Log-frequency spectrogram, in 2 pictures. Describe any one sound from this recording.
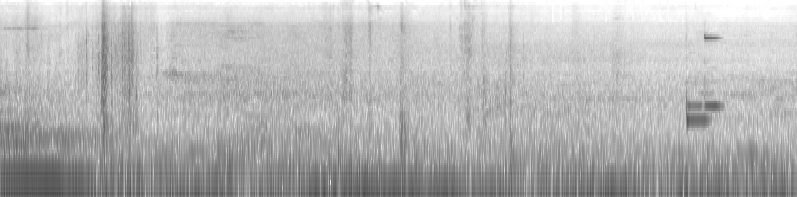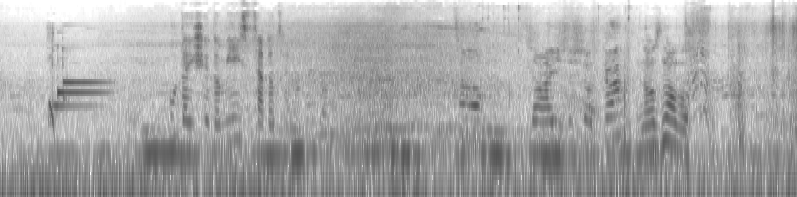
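A delivery bag rustles and bumps as it is handled.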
